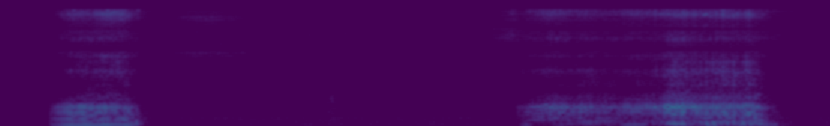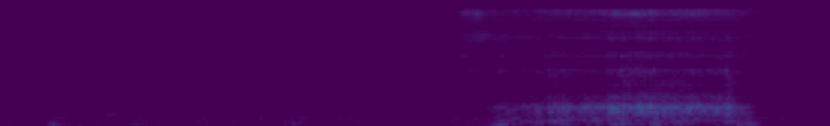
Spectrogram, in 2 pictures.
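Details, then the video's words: Sleeping pug snoring indoors: three loud, rasping snores spaced roughly four seconds apart, each a broad breathy rumble lasting about a second, with quiet breathing between them. "Мопс храпит и пусть все подождут"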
